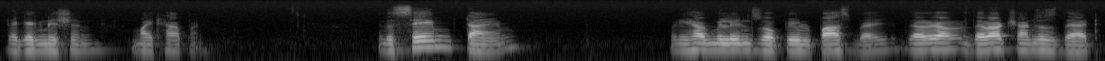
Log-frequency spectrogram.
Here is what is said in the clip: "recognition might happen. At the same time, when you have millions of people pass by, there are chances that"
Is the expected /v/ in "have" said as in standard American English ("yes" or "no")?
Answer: yes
